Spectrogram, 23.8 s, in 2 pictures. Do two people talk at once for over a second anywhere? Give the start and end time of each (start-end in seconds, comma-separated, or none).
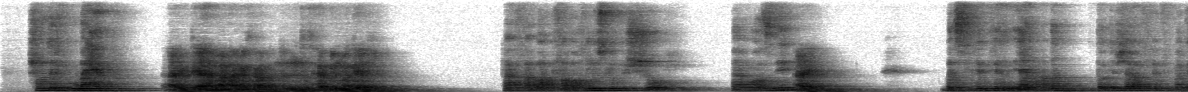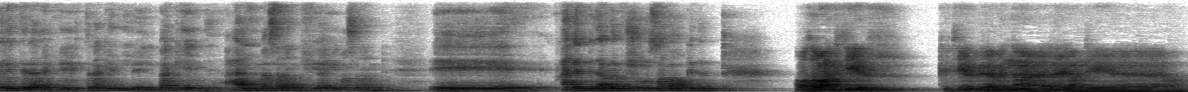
none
